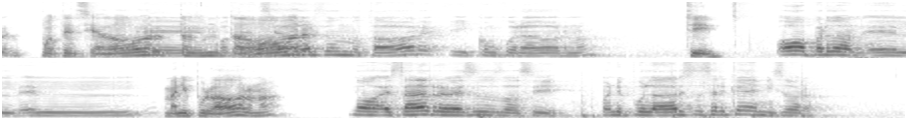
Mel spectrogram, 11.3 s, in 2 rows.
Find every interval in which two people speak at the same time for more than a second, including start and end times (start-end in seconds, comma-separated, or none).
0.8-2.1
